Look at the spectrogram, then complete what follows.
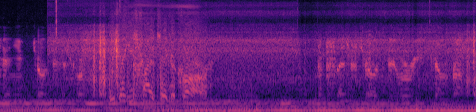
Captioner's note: officer On Radio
